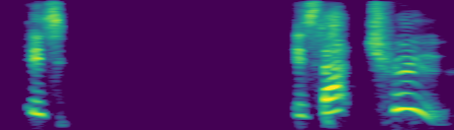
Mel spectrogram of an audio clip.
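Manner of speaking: high, hesitant small question; boy asking the nurse in hope; timid hopeful boy. Acted. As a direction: ask hoping it's true. Colin timid.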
